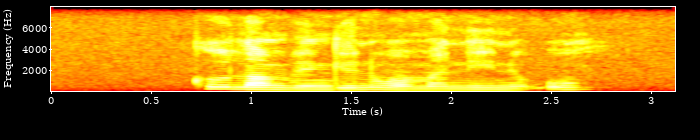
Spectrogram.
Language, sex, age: Venda, female, 25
